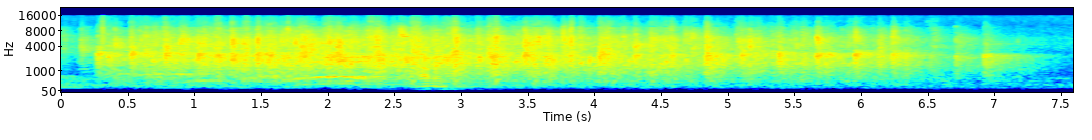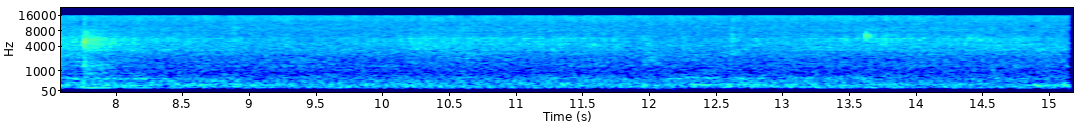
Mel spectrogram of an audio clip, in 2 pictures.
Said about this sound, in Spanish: ¿Le damos un fuerte aplauso al Señor?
